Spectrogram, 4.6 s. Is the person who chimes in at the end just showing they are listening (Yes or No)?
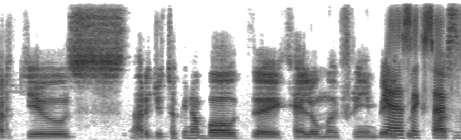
No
